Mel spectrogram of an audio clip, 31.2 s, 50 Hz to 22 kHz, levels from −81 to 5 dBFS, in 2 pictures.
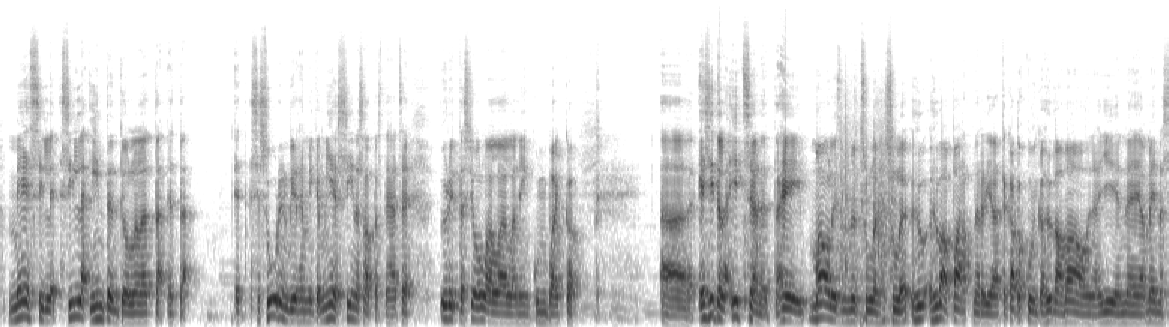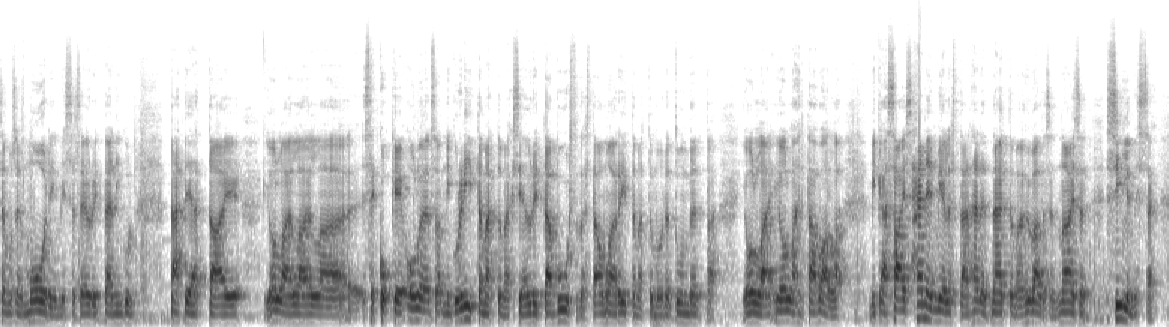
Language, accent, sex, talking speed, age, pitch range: Finnish, native, male, 150 wpm, 30-49, 115-150 Hz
